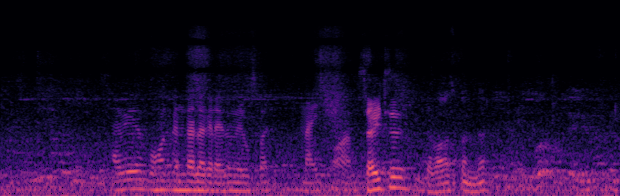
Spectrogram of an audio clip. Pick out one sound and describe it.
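A young man talks close by, cheerful and animated.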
